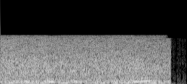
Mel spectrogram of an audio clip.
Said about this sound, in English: Sounds like it's raining a little bit.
